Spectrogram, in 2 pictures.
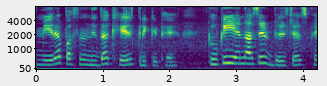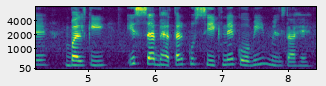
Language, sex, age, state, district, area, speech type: Urdu, female, 18-30, Delhi, North East Delhi, urban, spontaneous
